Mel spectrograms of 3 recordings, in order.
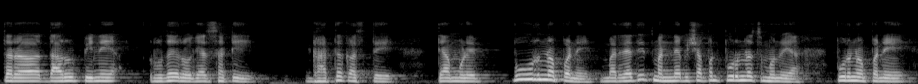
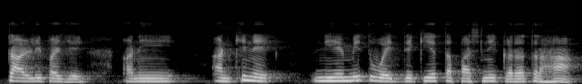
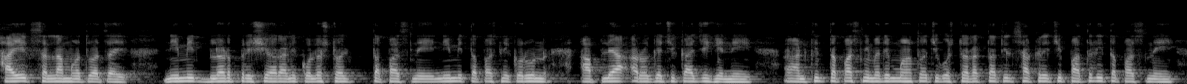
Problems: none marked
